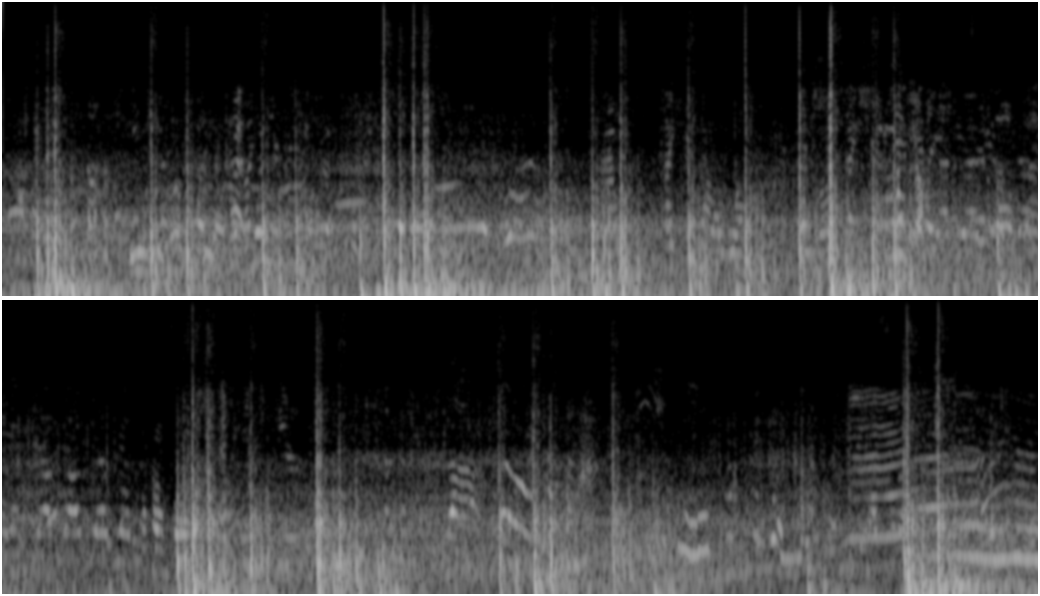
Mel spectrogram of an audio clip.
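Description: Fireworks going off in a long run of sharp, irregular bangs, some in quick clusters.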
